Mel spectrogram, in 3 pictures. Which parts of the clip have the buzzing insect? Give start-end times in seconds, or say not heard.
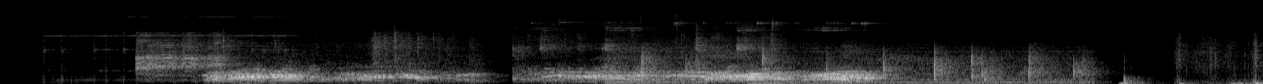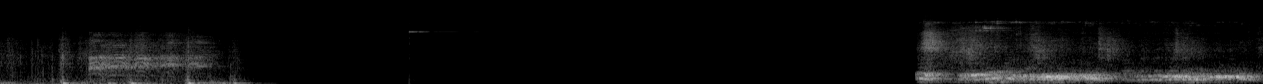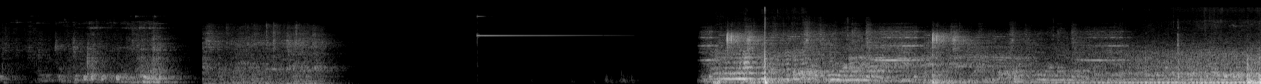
32.4-37.8.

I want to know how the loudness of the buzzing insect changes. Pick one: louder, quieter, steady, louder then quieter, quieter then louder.
quieter then louder.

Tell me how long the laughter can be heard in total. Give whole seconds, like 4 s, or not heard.
4 s.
